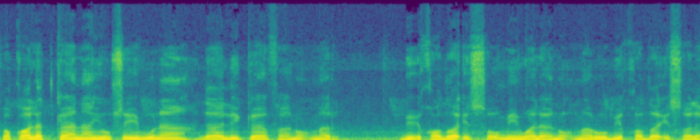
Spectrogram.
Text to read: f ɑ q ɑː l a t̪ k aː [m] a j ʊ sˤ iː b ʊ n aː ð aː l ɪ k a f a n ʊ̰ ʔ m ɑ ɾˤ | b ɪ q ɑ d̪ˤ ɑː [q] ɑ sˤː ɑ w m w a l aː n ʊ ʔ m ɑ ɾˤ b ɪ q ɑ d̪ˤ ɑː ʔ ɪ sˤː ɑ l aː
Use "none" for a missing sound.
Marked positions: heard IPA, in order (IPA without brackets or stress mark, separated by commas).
n, ʔ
